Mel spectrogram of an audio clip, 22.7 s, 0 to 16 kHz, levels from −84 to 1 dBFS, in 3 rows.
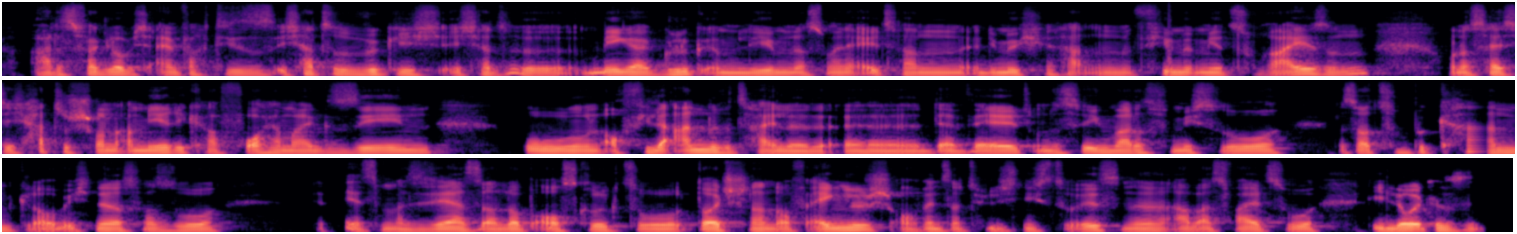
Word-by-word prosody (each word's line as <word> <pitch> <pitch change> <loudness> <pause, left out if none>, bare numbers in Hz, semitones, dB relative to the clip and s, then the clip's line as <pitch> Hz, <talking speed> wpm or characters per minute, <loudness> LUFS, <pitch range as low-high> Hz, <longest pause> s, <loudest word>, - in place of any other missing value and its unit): Ah, 105 - -3
das 105 0 -4
war, 115 - +2
glaube 110 -1 +2
ich - - -9
einfach 115 -1 -3
dieses 100 -2 -6
ich 100 - -5
hatte 115 -3 -1
wirklich 110 -2 -1
ich 100 - -6
hatte 100 -1 -1
mega 115 -1 +4
Glück 115 +4 0
im 100 -1 -1
Leben, 100 +2 +1
dass 100 -1 -2
meine 100 0 -1
Eltern 105 -1 -1
die 100 +1 -3
Möglichkeit 105 0 -1
hatten, 105 -2 -5
viel 115 +4 -5
mit 105 -2 +1
mir 105 -1 +1
zu 100 +1 -15
reisen. 125 +5 +2 0.4
Und - - -4
das 100 0 -2
heißt, 105 0 +2
ich 105 - -5
hatte - - -3
schon 105 -2 0
Amerika 105 +1 +1
vorher 105 +2 0
mal 100 0 0
gesehen 110 +4 0 0.4
und 95 0 +2
auch 95 0 -3
viele 110 0 +2
andere 115 0 +3
Teile, 95 0 -1
äh, 95 0 +1
der 95 +1 0
Welt 105 +2 +4
und 100 - -2
deswegen 105 +2 0
war 100 - +4
das 100 -1 -2
für 100 - -6
mich 100 -1 -2
so 100 +1 0 0.2
das - - -10
war 105 0 +2
zu 110 - -10
bekannt, 105 -4 -4
glaube - - -1
ich, - - -7
ne? 105 - +4
Das 100 0 0
war 100 - -1
so 100 0 -1 0.6
jetzt - - -4
mal 90 -1 -2
sehr 95 +2 +3
salopp 95 0 +2
ausgerückt, 100 +1 -1
so 95 0 +1
Deutschland 100 +2 +4
auf 95 0 -1
Englisch, 120 +4 +3
auch 90 0 -3
wenn 95 - +1
es 95 - -6
natürlich 95 +1 -7
nicht 95 -2 -6
so - - -9
ist, 110 0 0
ne? 105 0 -1
Aber 100 0 -1
es 95 0 -7
war 100 - -1
halt 100 -1 +2
so, 100 0 -1 0.3
die - - -1
Leute 105 +1 +8
sind 100 0 -5
100 Hz, 230 wpm, -24 LUFS, 95-105 Hz, 0.6 s, Leute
